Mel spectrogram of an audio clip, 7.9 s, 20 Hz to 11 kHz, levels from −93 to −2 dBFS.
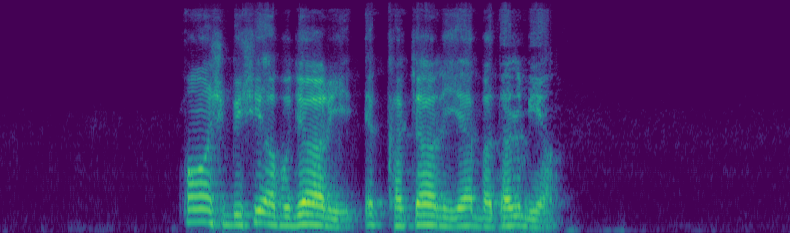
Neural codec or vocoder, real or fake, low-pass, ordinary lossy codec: codec, 44.1 kHz, 7.8 kbps, Pupu-Codec; fake; 9.9 kHz; Opus, 16 kbps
